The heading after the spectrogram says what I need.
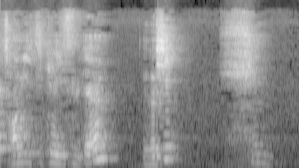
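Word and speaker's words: שין: 이것이 쉰 쉰 그래서 쉰요 발음하실 때 뭐 이렇게서 음식이 쉬잖아요. 뭐 보리밥이 쉬다 그럴 때 그때 그냥 그 소리 내시면 되 됩니다. 그냥 쉬. 근데 문제는 UN 하고 끝나는게 아니고 UN 쉰 이러셔야 돼요.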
